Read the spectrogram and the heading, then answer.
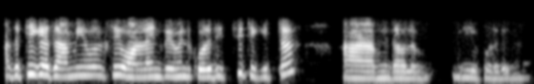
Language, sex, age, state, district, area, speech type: Bengali, female, 45-60, West Bengal, Bankura, urban, conversation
